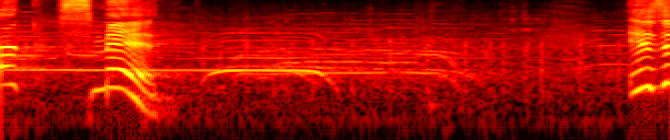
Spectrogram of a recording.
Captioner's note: audience cheering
